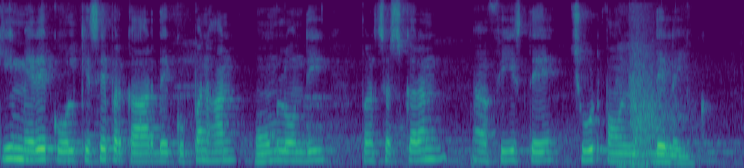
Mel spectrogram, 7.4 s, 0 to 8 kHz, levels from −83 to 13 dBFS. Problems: background sounds at intervals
